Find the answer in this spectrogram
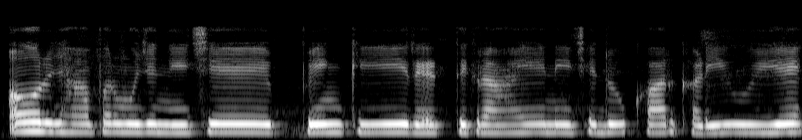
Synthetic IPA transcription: ɔːɾjɐɦãpəɾmʊd͡ʒʱeniːt͡ʃepɪ̃ŋɡkiɾeːʈd̪ɪkʰɾəɦaɦɛniːt͡ʃed̪okʰaːɾkʰəɽiɦʊiɦɛː

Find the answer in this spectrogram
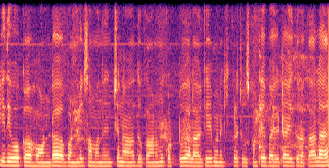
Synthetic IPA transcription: id̪iɔkɐɦoːɳɖɐbɐɳɖulukusɐmbɐnd̪ʱiɲt͡ʃinɐd̪ukaːnɐmukoʈːuɐlaːɡe̞ːmɐnɐki̥kːɐɽɐt͡ʃuːsu̥kuɳʈe̞ːbɐjɐʈɐɐjid̪uɾɐkaːlɐ

